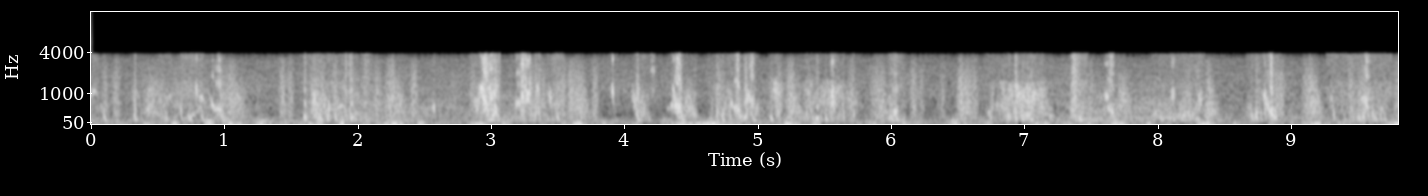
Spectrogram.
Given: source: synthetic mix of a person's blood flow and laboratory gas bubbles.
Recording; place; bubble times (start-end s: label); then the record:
Doppler ultrasound of blood flow; subclavian vein
0.00-0.15 s: bubbles
0.29-0.41 s: bubbles
0.49-1.06 s: bubbles
1.56-2.13 s: bubbles
2.54-2.61 s: bubbles
2.83-3.06 s: bubbles
3.15-3.54 s: bubbles
3.87-3.95 s: bubbles
4.04-4.24 s: bubbles
4.31-4.56 s: bubbles
4.62-5.03 s: bubbles
5.07-5.20 s: bubbles
5.31-5.78 s: bubbles
5.96-6.12 s: bubbles
6.70-7.23 s: bubbles
7.32-7.47 s: bubbles
7.58-7.74 s: bubbles
7.94-8.36 s: bubbles
8.66-8.93 s: bubbles
9.26-9.76 s: bubbles
From the record:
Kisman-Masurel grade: 243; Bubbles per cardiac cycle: several, 3 to 8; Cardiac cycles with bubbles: 100%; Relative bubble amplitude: loud (0.450 to 0.775); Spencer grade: 3 (all of the cardiac periods contain showers or single bubble signals, but not dominating or overriding the cardiac motion signals); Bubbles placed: anywhere in the cardiac cycle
